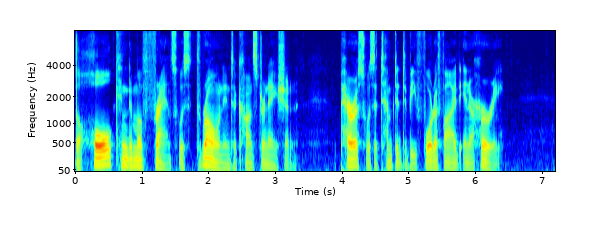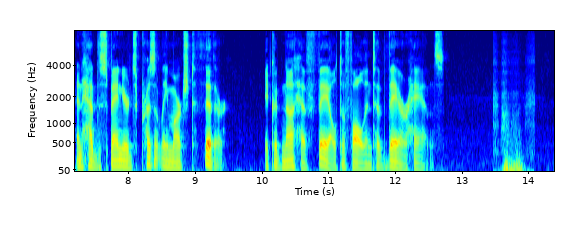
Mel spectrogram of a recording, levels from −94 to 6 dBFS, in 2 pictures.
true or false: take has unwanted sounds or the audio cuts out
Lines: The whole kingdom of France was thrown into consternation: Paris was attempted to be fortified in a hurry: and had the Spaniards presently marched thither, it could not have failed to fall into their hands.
true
